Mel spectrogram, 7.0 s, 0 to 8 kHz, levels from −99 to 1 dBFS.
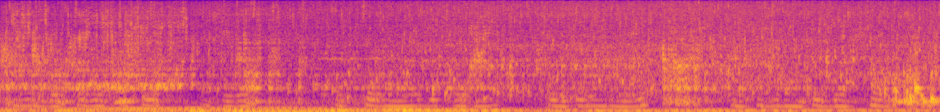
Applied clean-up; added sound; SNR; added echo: none; Toilet flush; -1 dB; reverberation time 0.2 s.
